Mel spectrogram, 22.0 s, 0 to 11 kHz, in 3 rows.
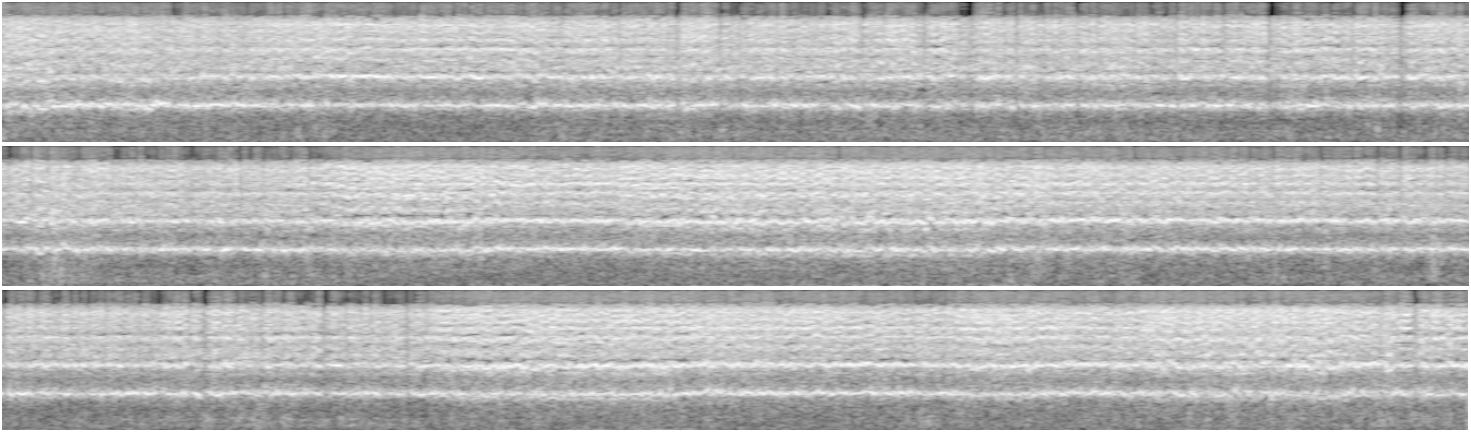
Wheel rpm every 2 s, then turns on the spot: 220, 230, 230, 230, 220, 220, 230, 240, 230, 220, 220.
none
